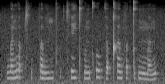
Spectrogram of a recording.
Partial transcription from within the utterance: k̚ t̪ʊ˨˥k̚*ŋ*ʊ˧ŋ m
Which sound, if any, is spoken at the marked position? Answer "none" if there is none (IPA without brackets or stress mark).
ŋ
